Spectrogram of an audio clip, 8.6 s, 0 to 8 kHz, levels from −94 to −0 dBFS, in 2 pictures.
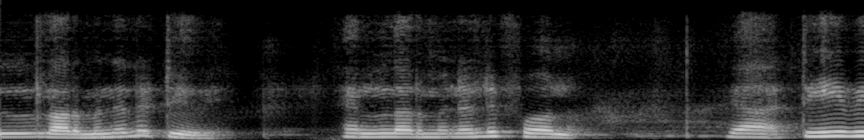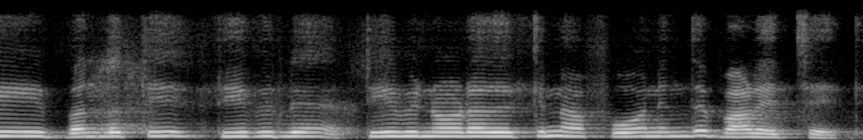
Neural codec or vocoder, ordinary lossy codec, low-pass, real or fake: codec, 24 kHz, 0.9 kbps, DualCodec; none; 7.2 kHz; fake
